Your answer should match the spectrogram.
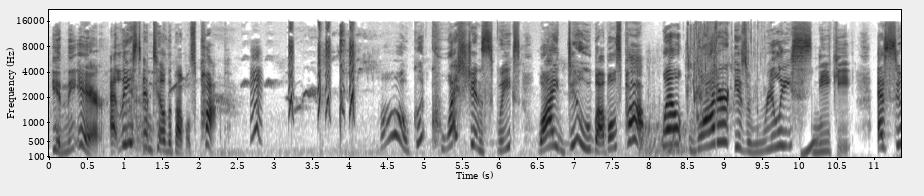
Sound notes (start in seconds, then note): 2.6 squeaks squeaks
